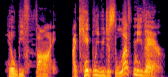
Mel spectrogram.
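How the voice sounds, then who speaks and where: An actor playing a troubled young friend from the past, husky and hesitant, in a naturalistic audio drama. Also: medium pitch, big pitch swings, measured pace, a bit bright, heavily acted. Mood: annoyed. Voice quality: husky, gravelly. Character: troubled, pleading street-kid friend from the past.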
